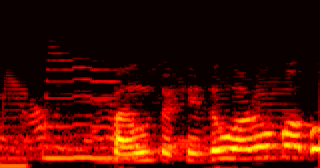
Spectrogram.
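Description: A person wailing and sobbing in grief, the voice sliding up and down in drawn-out cries that start a little under a second in, over background music.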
